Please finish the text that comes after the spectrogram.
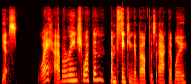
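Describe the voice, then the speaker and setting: A woman's voice: mid-range voice, expressive, brisk, creaky, pushed and bright, no echo. A woman playing a tabletop game, chatting casually in a wry, rambling way.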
